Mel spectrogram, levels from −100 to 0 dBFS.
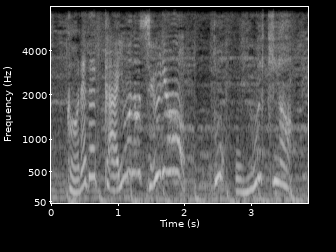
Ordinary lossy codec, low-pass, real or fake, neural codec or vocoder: Opus, 64 kbps; 7.2 kHz; fake; vocoder, 44.1 kHz, 80 mel bands, Vocos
